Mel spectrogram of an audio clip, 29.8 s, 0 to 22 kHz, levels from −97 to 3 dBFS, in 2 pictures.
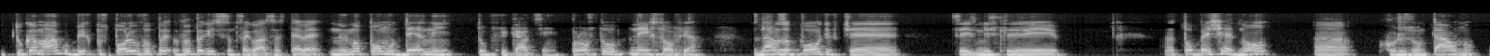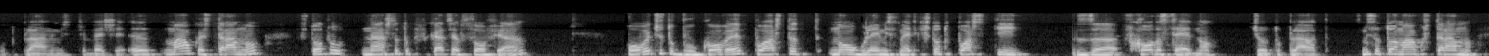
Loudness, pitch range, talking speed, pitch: -22 LUFS, 115-160 Hz, 130 wpm, 140 Hz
